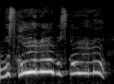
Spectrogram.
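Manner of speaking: high, loud worried asking; alarmed questioning. Retold or imitated. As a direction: demand an answer in a panic. Mother asks her scared daughter.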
